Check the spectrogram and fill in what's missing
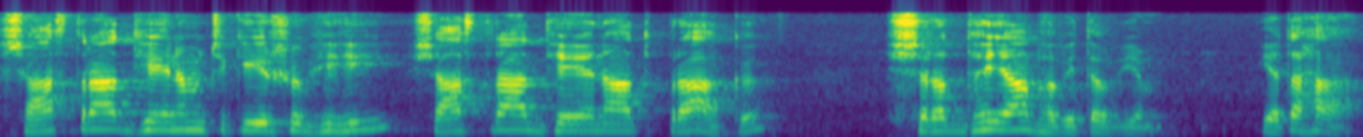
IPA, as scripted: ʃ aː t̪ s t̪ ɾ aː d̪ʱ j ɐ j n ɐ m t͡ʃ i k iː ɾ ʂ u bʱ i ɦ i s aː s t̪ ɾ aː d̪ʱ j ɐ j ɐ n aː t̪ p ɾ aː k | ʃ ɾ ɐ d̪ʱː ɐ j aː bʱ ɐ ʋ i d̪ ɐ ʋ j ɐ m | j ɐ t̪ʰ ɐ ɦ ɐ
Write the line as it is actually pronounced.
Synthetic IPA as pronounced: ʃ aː s t̪ ɾ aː d̪ʱ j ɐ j n ɐ m t͡ʃ i k iː ɾ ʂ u bʱ i ɦ i ʃ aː s t̪ ɾ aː d̪ʱ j ɐ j ɐ n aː t̪ p ɾ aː k | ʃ ɾ ɐ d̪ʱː ɐ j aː bʱ ɐ ʋ i t̪ ɐ ʋ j ɐ m | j ɐ t̪ ɐ ɦ ɐ

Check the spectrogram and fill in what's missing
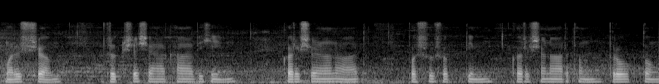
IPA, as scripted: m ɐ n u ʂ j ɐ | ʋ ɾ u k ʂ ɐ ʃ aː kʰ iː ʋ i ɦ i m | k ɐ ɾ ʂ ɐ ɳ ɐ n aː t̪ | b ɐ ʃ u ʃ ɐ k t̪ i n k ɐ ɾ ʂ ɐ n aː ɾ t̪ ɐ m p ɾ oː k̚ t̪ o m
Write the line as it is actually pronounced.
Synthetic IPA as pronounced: m ɐ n u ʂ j ɐ | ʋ ɾ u k ʂ ɐ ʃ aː kʰ aː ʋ i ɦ i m | k ɐ ɾ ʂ ɐ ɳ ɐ n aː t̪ | p ɐ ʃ u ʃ ɐ k t̪ i m k ɐ ɾ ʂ ɐ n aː ɾ t̪ʰ ɐ m p ɾ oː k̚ t̪ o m

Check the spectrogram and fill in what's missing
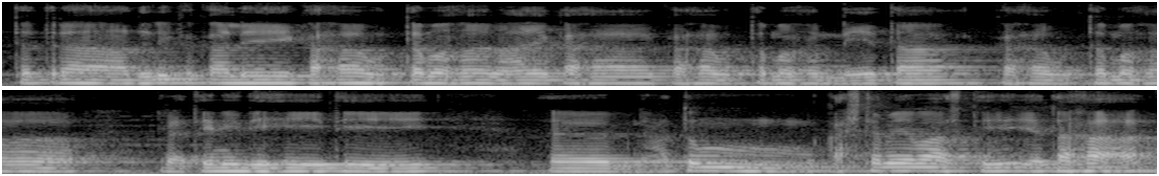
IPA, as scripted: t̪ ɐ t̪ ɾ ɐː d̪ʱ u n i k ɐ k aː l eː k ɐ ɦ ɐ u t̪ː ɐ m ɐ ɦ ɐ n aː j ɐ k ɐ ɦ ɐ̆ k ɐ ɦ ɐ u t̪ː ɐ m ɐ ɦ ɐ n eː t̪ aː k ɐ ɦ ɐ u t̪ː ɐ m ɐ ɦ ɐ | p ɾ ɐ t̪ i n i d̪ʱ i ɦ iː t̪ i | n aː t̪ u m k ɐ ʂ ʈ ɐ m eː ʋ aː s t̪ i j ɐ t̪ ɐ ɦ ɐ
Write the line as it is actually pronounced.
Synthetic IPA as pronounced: t̪ ɐ t̪ ɾ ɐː d̪ʱ u n i k ɐ k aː l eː k ɐ ɦ ɐ u t̪ː ɐ m ɐ ɦ ɐ n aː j ɐ k ɐ ɦ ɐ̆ k ɐ ɦ ɐ u t̪ː ɐ m ɐ ɦ ɐ n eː t̪ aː k ɐ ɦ ɐ u t̪ː ɐ m ɐ ɦ ɐ | p ɾ ɐ t̪ i n i d̪ʱ i ɦ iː t̪ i | n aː t̪ u m k ɐ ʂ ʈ ɐ m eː ʋ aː s t̪ i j ɐ t̪ ɐ ɦ ɐ

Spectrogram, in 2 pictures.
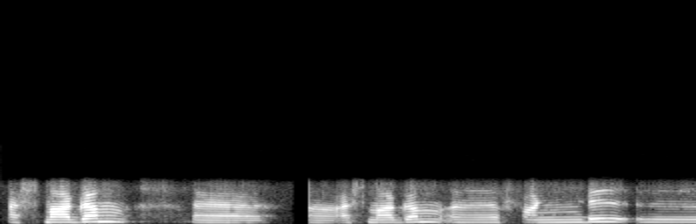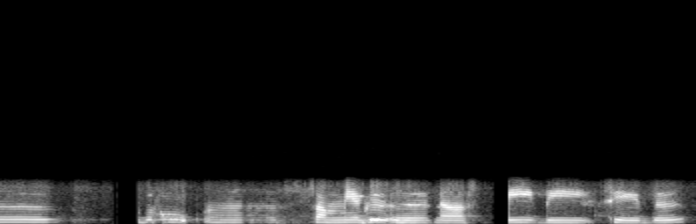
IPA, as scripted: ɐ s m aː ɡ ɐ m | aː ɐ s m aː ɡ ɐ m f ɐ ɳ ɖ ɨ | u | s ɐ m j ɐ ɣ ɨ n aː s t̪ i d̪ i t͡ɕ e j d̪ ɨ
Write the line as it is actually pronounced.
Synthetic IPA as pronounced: ɐ s m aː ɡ ɐ m | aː ɐ s m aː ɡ ɐ m f ɐ ɳ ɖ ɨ | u | s ɐ m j ɐ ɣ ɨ n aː s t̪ i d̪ i t͡ɕ e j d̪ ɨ

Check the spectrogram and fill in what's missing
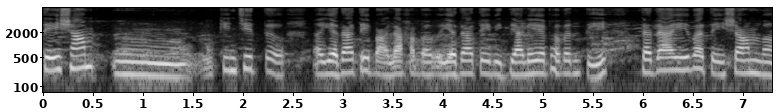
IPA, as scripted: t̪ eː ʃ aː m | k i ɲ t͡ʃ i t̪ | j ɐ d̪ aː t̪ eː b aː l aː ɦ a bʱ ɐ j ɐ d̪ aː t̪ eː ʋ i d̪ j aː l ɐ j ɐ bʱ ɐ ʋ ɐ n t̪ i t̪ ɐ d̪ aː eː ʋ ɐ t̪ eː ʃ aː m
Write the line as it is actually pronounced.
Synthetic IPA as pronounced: t̪ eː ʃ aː m | k i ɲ t͡ʃ i t̪ | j ɐ d̪ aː t̪ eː b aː l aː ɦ ɐ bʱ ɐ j ɐ d̪ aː t̪ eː ʋ i d̪ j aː l ɐ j ɐ bʱ ɐ ʋ ɐ n t̪ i t̪ ɐ d̪ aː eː ʋ ɐ t̪ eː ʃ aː m

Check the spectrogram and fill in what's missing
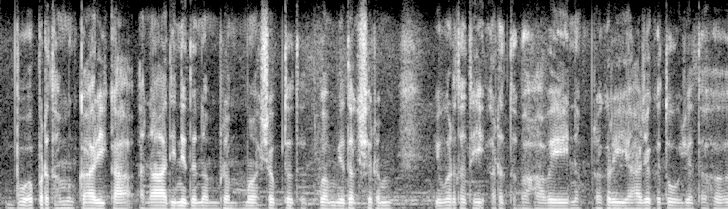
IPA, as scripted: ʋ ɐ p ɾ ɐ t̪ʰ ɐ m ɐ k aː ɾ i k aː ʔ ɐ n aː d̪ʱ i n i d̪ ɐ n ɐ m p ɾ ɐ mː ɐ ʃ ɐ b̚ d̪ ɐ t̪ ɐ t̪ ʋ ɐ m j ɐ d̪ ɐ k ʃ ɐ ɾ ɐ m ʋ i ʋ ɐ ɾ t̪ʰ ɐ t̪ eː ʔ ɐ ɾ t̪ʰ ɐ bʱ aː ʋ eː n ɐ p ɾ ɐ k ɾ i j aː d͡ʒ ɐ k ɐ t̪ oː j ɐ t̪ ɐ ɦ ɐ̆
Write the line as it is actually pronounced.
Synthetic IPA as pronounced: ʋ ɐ p ɾ ɐ t̪ʰ ɐ m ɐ k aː ɾ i k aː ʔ ɐ n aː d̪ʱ i n i d̪ ɐ n ɐ m b ɾ ɐ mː ɐ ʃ ɐ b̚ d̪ ɐ t̪ ɐ t̪ ʋ ɐ m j ɐ d̪ ɐ k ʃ ɐ ɾ ɐ m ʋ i ʋ ɐ ɾ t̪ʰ ɐ t̪ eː ʔ ɐ ɾ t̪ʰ ɐ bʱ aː ʋ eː n ɐ p ɾ ɐ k ɾ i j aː d͡ʒ ɐ k ɐ t̪ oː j ɐ t̪ ɐ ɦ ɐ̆

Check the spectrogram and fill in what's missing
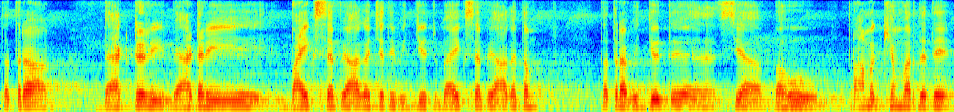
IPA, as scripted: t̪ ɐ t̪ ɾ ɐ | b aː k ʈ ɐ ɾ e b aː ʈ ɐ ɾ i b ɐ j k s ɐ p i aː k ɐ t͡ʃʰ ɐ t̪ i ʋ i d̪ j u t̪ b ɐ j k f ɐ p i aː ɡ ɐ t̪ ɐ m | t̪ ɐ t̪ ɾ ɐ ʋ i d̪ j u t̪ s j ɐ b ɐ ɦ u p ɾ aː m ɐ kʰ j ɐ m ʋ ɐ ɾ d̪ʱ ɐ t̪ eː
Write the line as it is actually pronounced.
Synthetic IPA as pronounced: t̪ ɐ t̪ ɾ ɐ | b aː k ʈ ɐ ɾ i b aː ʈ ɐ ɾ i b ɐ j k s ɐ p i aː ɡ ɐ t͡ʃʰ ɐ t̪ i ʋ i d̪ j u t̪ b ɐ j k s ɐ p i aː ɡ ɐ t̪ ɐ m | t̪ ɐ t̪ ɾ ɐ ʋ i d̪ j u t̪ s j ɐ b ɐ ɦ u p ɾ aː m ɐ kʰ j ɐ m ʋ ɐ ɾ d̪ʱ ɐ t̪ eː

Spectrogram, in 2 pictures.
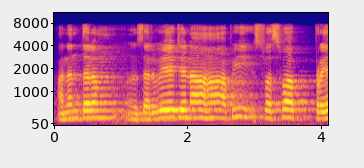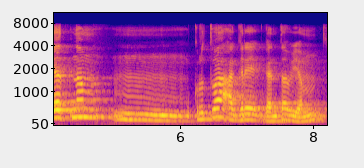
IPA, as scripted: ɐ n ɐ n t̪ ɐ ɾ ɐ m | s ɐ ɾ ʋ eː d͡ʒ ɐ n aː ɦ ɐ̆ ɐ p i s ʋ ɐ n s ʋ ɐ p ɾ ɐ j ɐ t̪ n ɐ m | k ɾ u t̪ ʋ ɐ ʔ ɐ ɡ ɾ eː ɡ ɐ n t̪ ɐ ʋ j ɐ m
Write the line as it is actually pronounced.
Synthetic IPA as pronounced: ɐ n ɐ n t̪ ɐ ɾ ɐ m | s ɐ ɾ ʋ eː d͡ʒ ɐ n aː ɦ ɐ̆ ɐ p i s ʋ ɐ s ʋ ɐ p ɾ ɐ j ɐ t̪ n ɐ m | k ɾ u t̪ ʋ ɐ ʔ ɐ ɡ ɾ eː ɡ ɐ n t̪ ɐ ʋ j ɐ m

